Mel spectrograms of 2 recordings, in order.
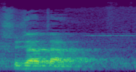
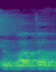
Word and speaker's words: Sugata: Don't pronounce it as Sujata. Okay, it is Sugata Bose.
